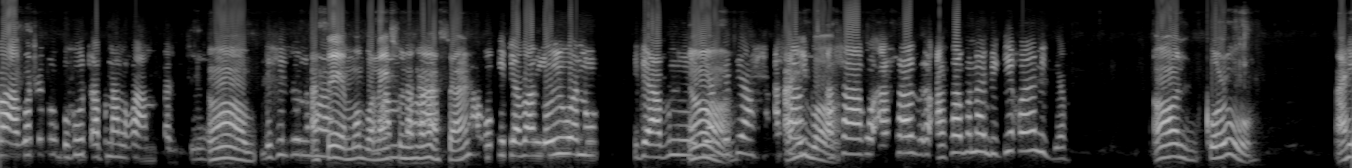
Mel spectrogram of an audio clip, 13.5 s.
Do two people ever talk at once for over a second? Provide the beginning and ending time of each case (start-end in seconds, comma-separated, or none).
3.1-4.7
